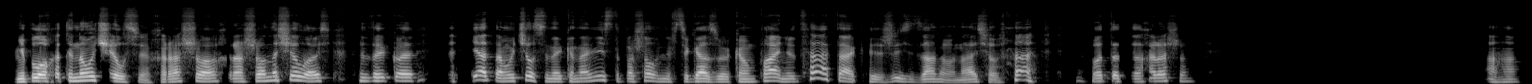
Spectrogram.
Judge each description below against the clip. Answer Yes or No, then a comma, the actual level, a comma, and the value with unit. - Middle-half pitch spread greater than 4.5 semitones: No, average, 4.0 semitones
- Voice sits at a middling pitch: Yes, medium, 145 Hz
